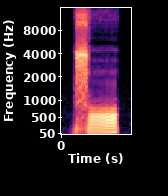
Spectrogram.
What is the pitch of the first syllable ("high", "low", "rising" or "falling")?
rising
